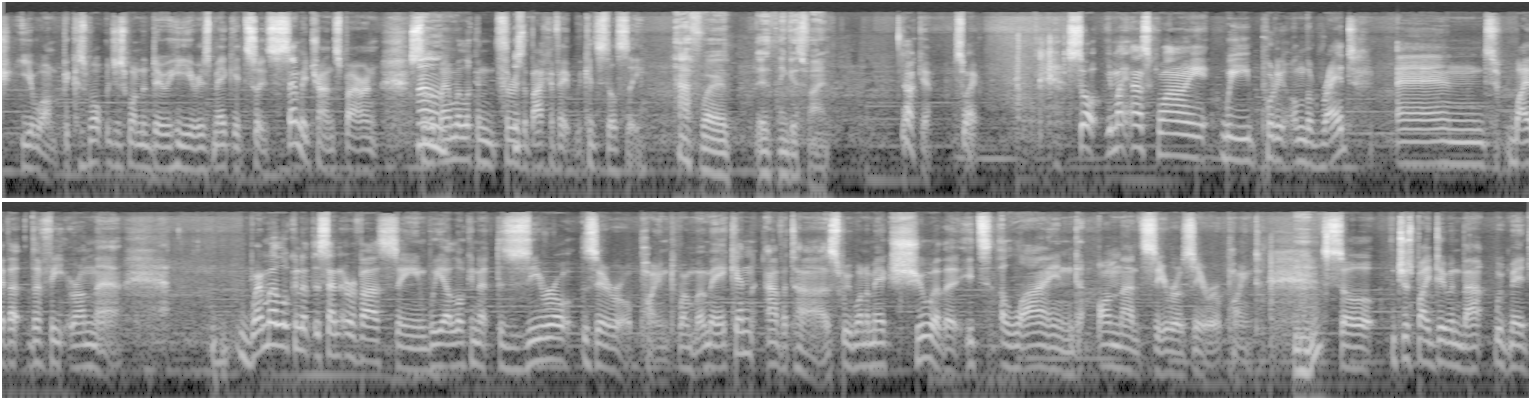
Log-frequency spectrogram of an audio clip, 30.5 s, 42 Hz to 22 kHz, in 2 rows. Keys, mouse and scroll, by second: 8.0-9.8 middle drag, 12.8-20.2 middle drag, 25.0-26.2 middle drag, 29.1-30.5 middle drag.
